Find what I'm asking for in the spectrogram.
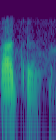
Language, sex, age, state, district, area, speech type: Maithili, male, 18-30, Bihar, Supaul, urban, conversation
